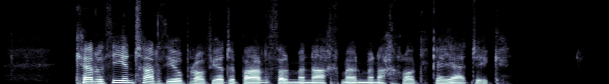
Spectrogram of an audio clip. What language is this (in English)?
Welsh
